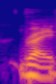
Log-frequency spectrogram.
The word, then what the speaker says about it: Rife: Oh man, David, are you ready for this Matt Riff concert? How do you say his last name? Rife, I Riff?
